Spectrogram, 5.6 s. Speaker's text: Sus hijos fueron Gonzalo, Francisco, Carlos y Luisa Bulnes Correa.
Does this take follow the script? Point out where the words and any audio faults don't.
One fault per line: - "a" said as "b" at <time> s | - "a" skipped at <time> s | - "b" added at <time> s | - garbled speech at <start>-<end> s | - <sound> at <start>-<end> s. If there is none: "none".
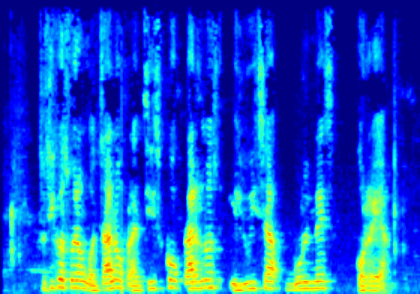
none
